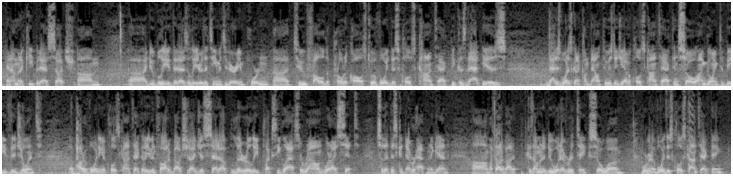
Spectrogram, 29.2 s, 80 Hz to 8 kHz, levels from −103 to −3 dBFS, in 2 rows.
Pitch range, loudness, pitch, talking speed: 120-130 Hz, -22 LUFS, 125 Hz, 225 wpm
